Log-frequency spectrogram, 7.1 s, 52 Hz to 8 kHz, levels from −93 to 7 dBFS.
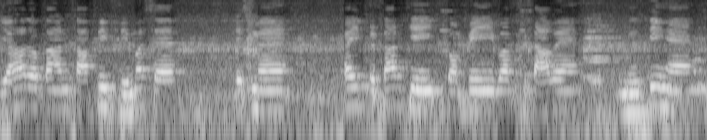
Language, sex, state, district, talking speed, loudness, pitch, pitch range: Hindi, male, Haryana, Charkhi Dadri, 120 wpm, -15 LUFS, 155 Hz, 150-165 Hz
